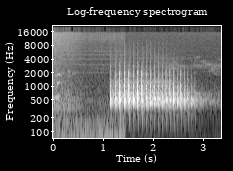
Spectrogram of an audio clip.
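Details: A Pileated Woodpecker drums on a tree in a forest: a fast, even roll of about twenty hollow knocks in under two seconds that fades at the end, after a brief low hum.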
